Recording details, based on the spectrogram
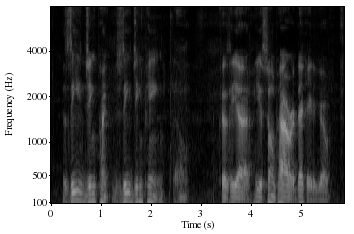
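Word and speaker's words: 习近平: I thought this was Roman numerals. It's Xi Jinping.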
